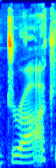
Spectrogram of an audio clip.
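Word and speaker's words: drokk: So the reason why I'm confused with the term Drock is because of all the different situations that they use it in.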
